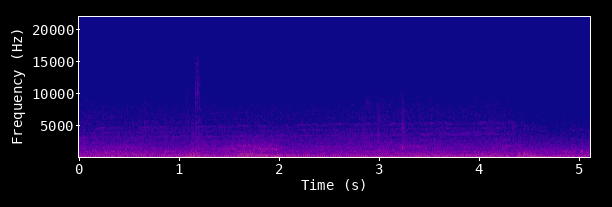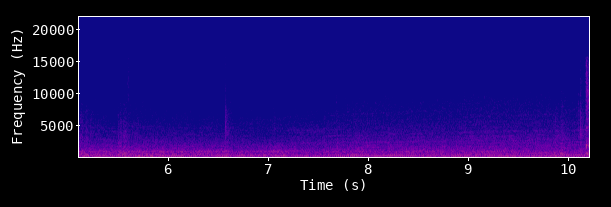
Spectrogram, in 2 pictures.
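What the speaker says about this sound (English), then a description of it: "Much better on the throttle through there this time. Bouncing off the limiter" A race car in the iRacing sim at Watkins Glen, IMSA series, engine held high in the revs and repeatedly bouncing off the rev limiter, a loud, steady buzzing drone with brief stutters, no talk.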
